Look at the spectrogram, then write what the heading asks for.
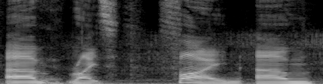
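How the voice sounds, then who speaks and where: A man running a tabletop game as game master, narrating and refereeing conversationally, pausing as he thinks aloud. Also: medium pitch.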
